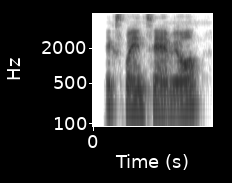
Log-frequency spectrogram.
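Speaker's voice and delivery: usual speaking voice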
